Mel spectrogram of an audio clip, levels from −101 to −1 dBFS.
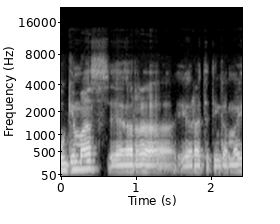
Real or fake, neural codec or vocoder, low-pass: real; none; 14.4 kHz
